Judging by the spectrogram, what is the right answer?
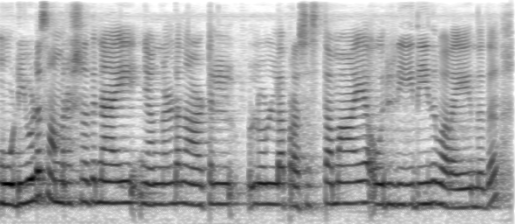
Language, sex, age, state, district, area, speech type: Malayalam, female, 30-45, Kerala, Kottayam, rural, spontaneous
